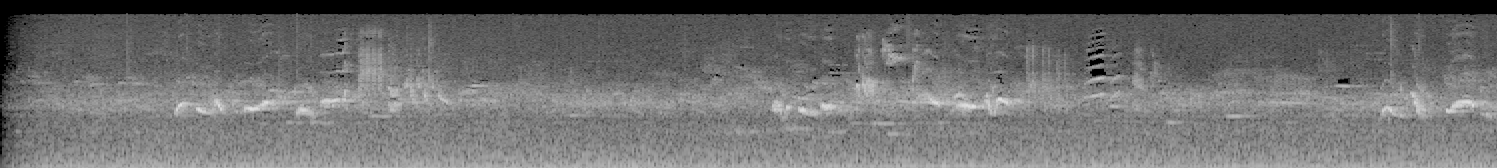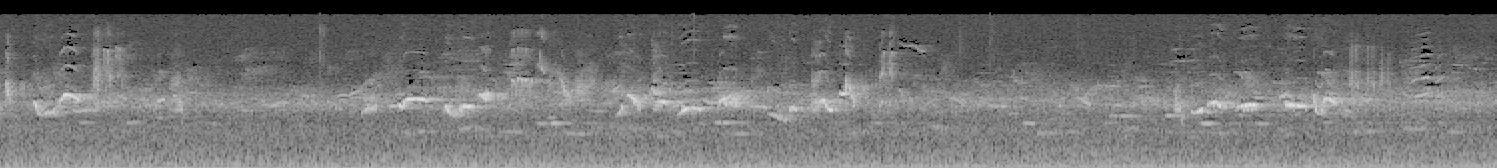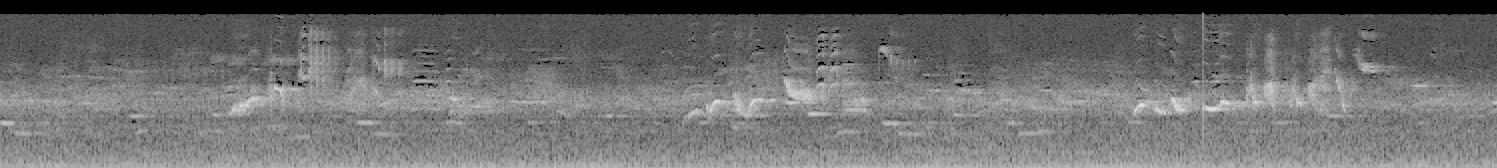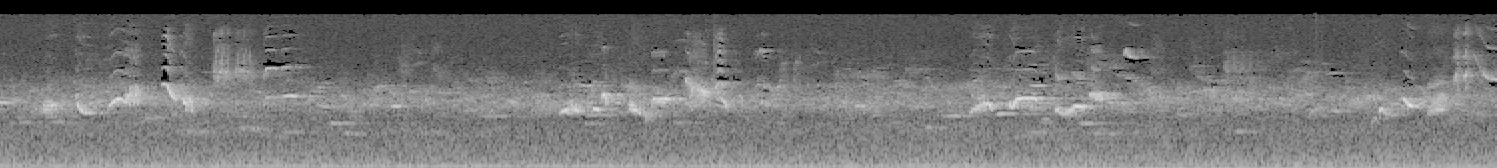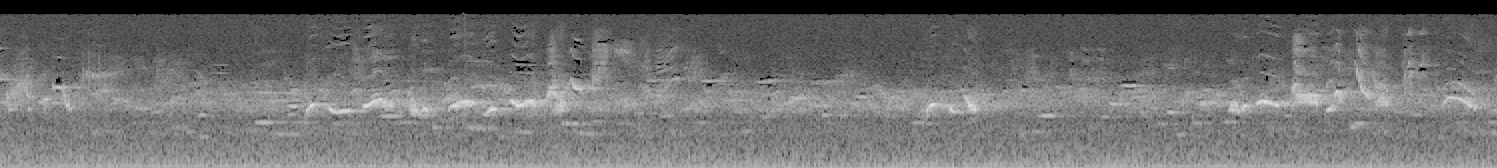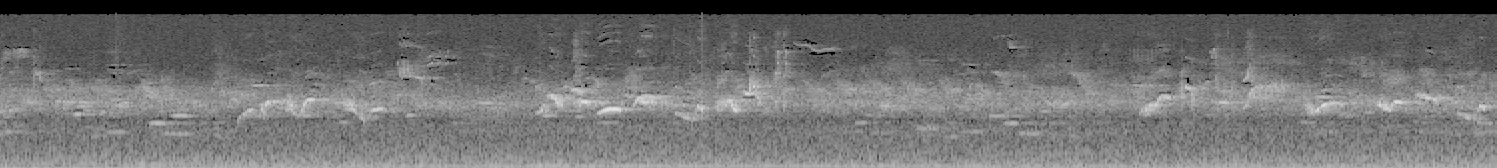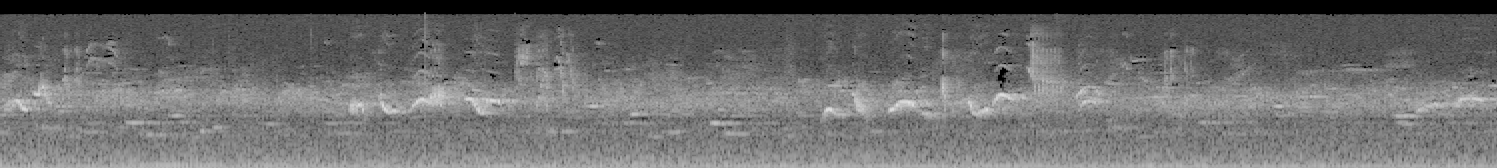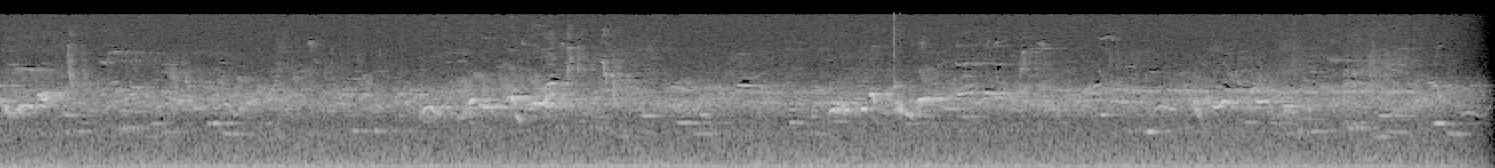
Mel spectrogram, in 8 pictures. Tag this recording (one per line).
bird
birds
birdsong
morning
spring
